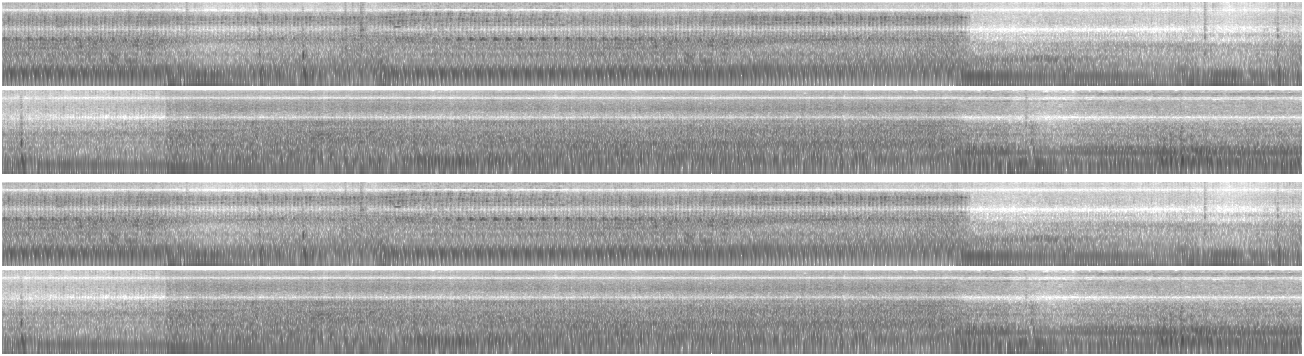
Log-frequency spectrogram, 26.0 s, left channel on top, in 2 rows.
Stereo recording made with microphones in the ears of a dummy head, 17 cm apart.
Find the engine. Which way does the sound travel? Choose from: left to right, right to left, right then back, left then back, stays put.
stays put.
